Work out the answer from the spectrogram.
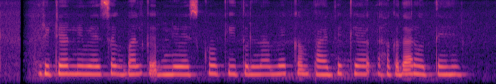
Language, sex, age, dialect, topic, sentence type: Hindi, female, 18-24, Awadhi Bundeli, banking, statement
